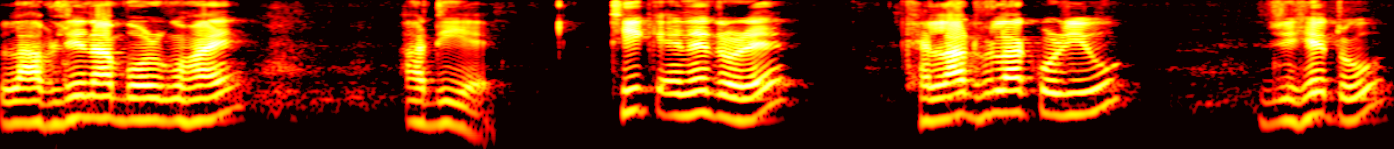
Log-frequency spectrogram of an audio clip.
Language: Assamese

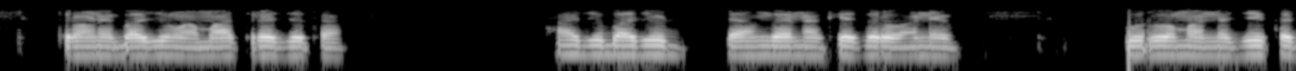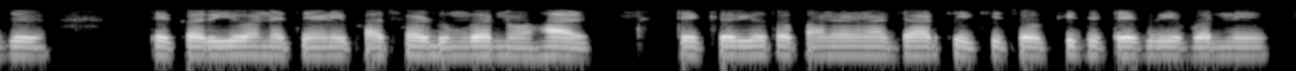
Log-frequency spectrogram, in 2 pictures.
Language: Gujarati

